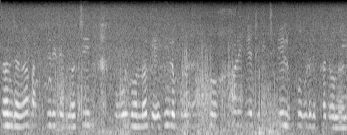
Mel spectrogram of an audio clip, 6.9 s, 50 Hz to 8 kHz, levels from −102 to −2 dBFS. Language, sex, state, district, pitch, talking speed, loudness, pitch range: Odia, female, Odisha, Khordha, 255 Hz, 165 wpm, -18 LUFS, 240-265 Hz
